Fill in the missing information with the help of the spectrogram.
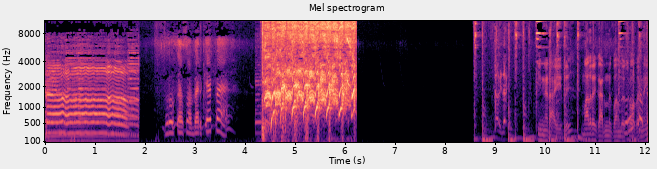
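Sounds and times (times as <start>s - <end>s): high-pitched laughter: 4.3s - 6.2s.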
